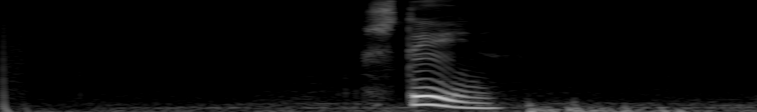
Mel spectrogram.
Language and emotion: Russian, neutral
